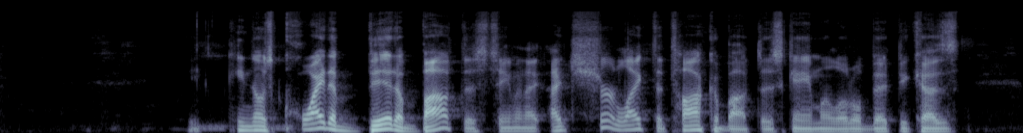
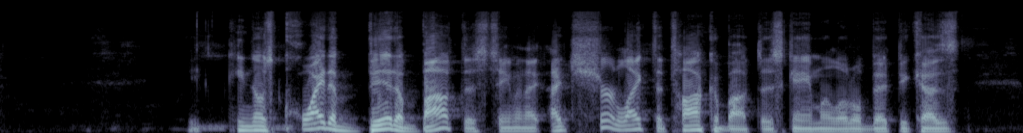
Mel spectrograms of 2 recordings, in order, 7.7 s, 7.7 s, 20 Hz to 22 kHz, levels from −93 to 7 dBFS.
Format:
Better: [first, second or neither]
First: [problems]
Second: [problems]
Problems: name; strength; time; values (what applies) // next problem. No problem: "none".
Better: first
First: none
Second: distortion; slight; 10 dB below the speech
